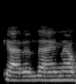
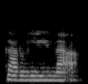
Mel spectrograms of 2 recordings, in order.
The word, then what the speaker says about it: Carolina: hello a picture hello I said your name wrong right I said Carolina but it's Carolina no problem I got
